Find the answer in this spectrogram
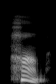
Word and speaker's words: hum: pay special attention to that final syllable hum. The source highlights that this has an absolutely vital role. It has to be projected clearly with a strong deep nasal vibration that allows the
